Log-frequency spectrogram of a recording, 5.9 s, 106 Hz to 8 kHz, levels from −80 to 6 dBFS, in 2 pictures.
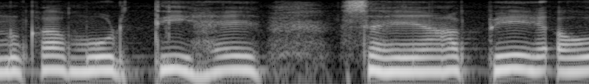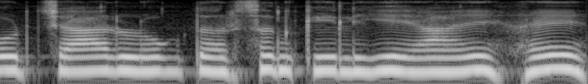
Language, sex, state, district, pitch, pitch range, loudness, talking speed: Hindi, female, Uttar Pradesh, Jalaun, 215 Hz, 205-220 Hz, -14 LUFS, 130 wpm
